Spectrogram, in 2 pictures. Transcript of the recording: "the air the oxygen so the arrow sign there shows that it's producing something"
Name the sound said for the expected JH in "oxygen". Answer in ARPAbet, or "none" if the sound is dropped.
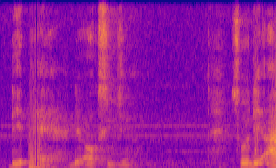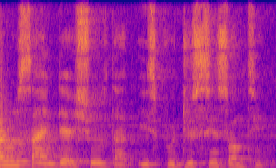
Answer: JH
